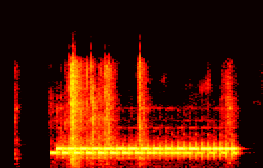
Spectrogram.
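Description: An incoming call sets a phone ringing: one warbling electronic ringtone burst of about two seconds, clear and close, with no talk over it.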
